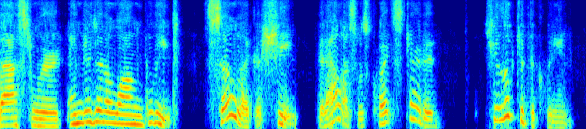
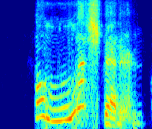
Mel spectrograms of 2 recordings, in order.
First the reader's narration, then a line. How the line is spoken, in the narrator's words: cried the Queen, her voice rising to a squeak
